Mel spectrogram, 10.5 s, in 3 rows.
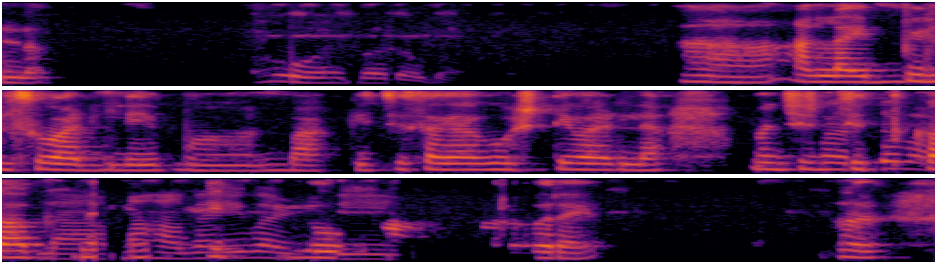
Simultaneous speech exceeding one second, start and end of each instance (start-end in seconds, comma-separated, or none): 6.6-8.5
